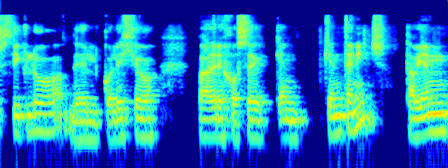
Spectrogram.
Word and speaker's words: Kentenich: Jefe de UTP, tercer ciclo del Colegio Padre José Kentenich. ¿Está bien pronunciado? Kentenich.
